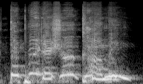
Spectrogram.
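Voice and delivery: high, frantic alarm call; panicked crier. Acted. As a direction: shriek the warning like a crier. Quoting the panicked town crier.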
